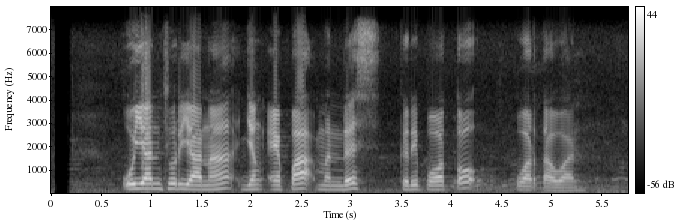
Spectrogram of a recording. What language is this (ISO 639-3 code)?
sun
